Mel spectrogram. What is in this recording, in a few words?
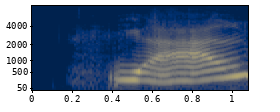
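"ran2", Chinese, F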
